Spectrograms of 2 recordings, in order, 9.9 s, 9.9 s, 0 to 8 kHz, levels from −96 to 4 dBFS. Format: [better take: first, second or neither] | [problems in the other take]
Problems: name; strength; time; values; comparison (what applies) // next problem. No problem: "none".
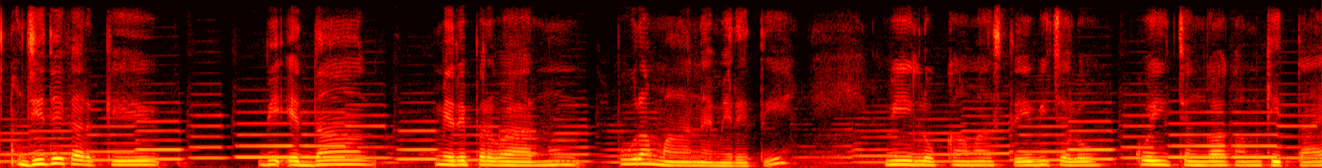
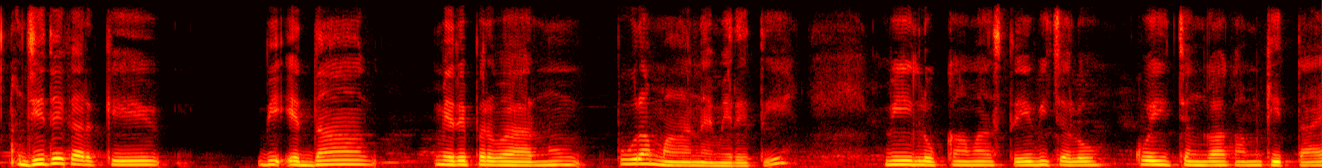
second | background sound (Wind instrument, woodwind instrument); 8 dB below the speech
